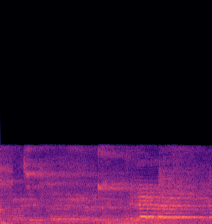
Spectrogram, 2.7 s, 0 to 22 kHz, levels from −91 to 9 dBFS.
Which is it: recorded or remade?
remade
